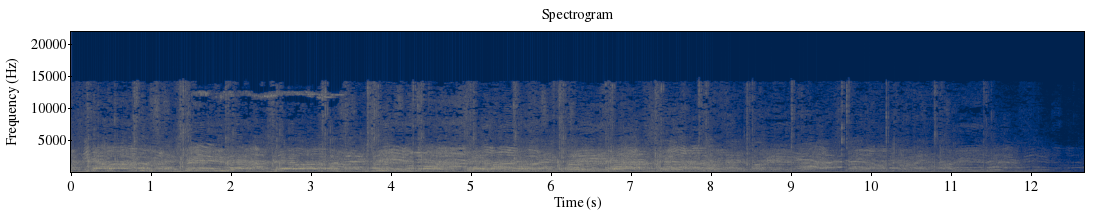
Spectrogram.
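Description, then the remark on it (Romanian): A dense crowd of street protesters shouts and yells together on a Wednesday evening, the 45th day of post-election protests, as police use water cannons and batons: a loud, continuous roar of overlapping voices, with sharp bursts rising above the din before the noise tapers off near the end. “Cuvintele sale însă au fost urmate de o nouă seară violentă, în care sute de polițiști au tras cu tunuri de apă, cu bastoane, cu pumnii și cu picioarele în oamenii ieșiți în stradă miercuri, în a 45-a zi de proteste postelectorale.”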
